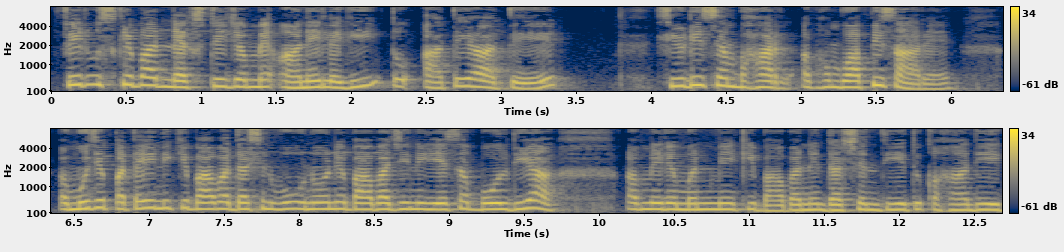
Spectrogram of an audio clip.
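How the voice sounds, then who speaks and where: A woman's voice: mid-range voice, fairly even intonation, normal speed, a little mellow. A woman telling her own devotional experience in an earnest, emotional way, often repeating herself. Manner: earnest, repetitive, emotional storytelling. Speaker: devotee sharing a personal experience. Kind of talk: emotional first-person testimony.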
